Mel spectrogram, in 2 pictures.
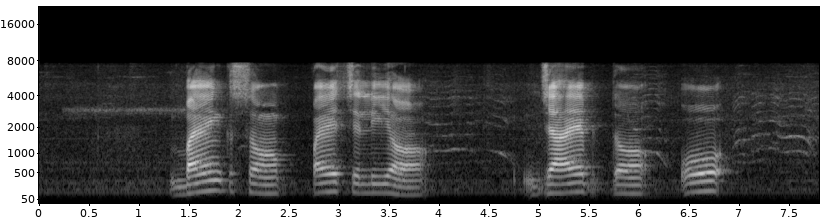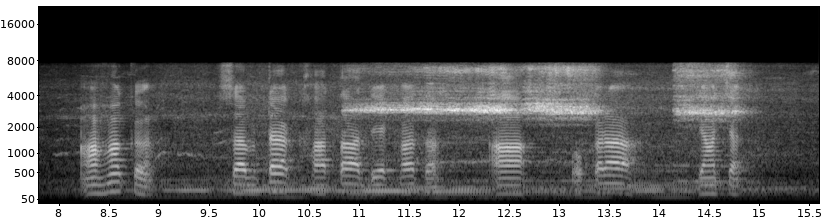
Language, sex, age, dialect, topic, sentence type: Maithili, male, 36-40, Bajjika, banking, statement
